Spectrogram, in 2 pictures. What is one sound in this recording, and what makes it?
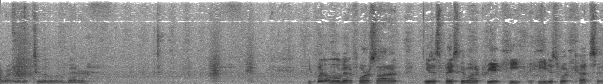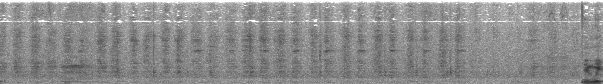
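A wooden handle scrapes and squeaks against a plastic pipe.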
